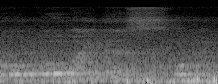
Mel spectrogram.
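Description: A woman's voice speaking in drawn-out tones, with short scratchy strokes of a marker on a whiteboard about midway.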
